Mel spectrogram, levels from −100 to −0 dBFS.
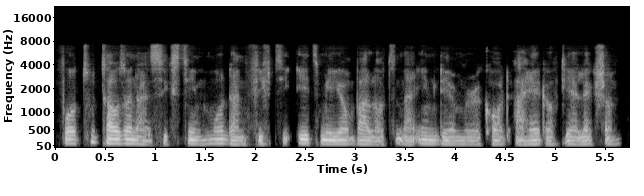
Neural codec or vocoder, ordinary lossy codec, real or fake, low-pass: codec, 16 kHz, 4.8 kbps, FACodec; none; fake; 7.2 kHz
